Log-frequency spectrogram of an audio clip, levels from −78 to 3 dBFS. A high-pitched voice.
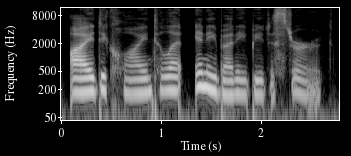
No: medium, 180 Hz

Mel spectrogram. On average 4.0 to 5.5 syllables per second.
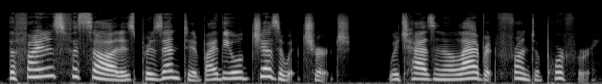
Yes: 5.4 syllables/s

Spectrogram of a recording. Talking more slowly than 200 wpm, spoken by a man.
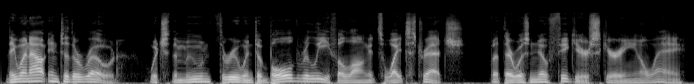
No: fast, 205 wpm; male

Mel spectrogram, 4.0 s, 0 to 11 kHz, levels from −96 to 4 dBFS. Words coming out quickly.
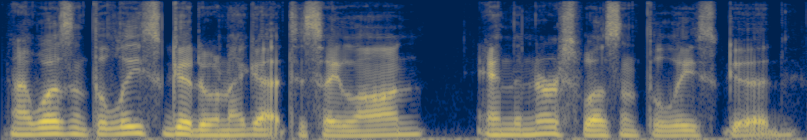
Yes: fast, 265 wpm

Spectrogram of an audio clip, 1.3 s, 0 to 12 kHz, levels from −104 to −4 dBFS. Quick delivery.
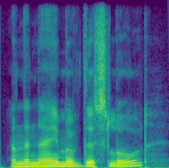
Yes: fast, 285 wpm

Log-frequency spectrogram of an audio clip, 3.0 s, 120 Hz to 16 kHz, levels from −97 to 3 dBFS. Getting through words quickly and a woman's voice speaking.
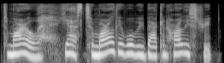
Yes: fast, 220 wpm; female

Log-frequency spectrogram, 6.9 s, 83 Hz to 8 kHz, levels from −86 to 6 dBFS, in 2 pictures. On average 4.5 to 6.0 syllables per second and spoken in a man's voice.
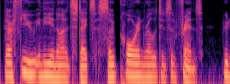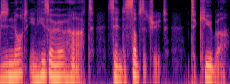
No: 6.3 syllables/s; male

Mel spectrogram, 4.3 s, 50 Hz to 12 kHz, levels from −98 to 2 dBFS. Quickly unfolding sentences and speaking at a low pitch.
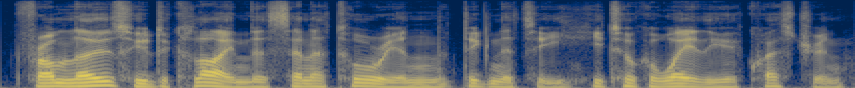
No: average, 170 wpm; low, 105 Hz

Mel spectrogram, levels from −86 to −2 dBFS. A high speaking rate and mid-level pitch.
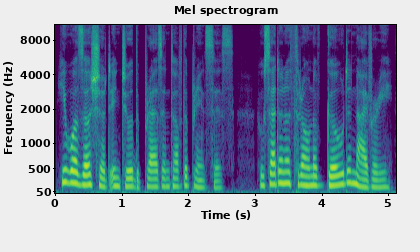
Yes: fast, 210 wpm; medium, 170 Hz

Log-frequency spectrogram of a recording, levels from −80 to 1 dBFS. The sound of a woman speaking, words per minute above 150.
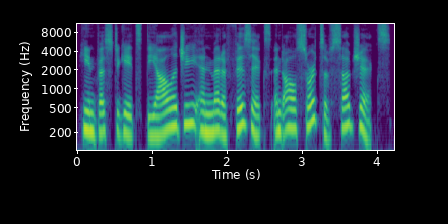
No: female; average, 140 wpm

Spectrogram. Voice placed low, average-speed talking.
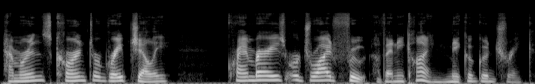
No: medium, 155 Hz; average, 180 wpm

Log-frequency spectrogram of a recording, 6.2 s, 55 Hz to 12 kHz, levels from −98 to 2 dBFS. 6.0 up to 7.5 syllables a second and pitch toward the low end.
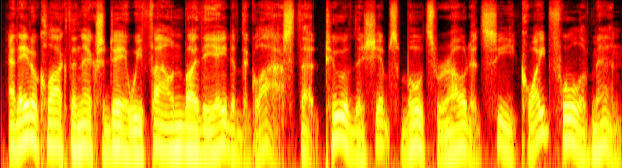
No: 5.1 syllables/s; low, 105 Hz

